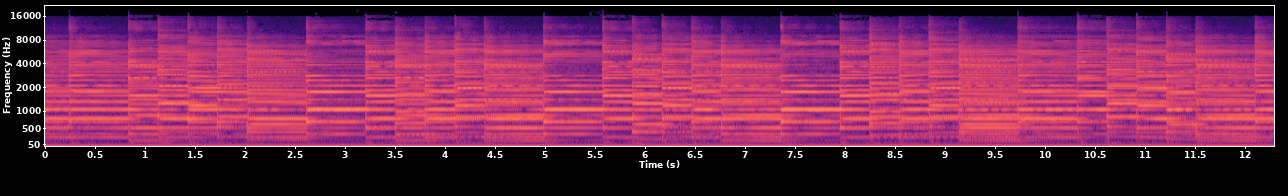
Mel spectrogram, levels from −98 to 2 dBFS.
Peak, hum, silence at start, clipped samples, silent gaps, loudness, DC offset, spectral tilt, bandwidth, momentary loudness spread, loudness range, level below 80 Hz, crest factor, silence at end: -10 dBFS; none; 0 s; under 0.1%; none; -21 LUFS; 1%; 0.5 dB/octave; 17 kHz; 2 LU; 0 LU; -56 dBFS; 14 dB; 0 s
